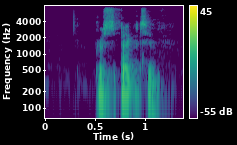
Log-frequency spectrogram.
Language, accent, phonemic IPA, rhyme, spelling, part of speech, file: English, Southern England, /pɹəˈspɛktɪv/, -ɛktɪv, prospective, adjective / noun, LL-Q1860 (eng)-prospective.wav
- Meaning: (adjective) 1. Likely or expected to happen or become 2. Anticipated in the near or far future 3. Of or relating to a prospect; furnishing a prospect 4. Looking forward in time; acting with foresight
